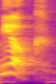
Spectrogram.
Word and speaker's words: milk: by Brazilians is to add an "i" at the end of words, especially on unstressed syllables. So for example, the word MILK, right? It becomes MIUKI when said in the wrong way.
